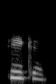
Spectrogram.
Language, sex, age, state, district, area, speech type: Marathi, female, 18-30, Maharashtra, Akola, rural, conversation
